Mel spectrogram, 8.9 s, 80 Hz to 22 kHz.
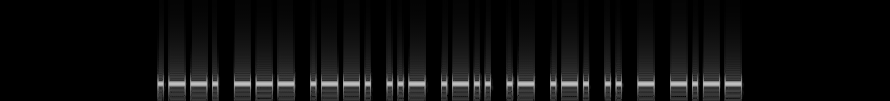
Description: Morse code, heard as a keyed tone, about 22 wpm, 700 Hz. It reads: POPULARITY
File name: practice / 22wpm / 10 Letter Words - First 3 Letters Given - 22wpm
